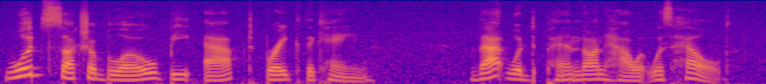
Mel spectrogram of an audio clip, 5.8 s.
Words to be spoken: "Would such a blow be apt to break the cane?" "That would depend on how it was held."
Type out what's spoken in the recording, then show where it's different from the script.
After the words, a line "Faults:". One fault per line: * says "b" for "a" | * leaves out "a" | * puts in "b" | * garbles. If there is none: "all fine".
"Would such a blow be apt break the cane?" "That would depend on how it was held."
Faults:
* leaves out "to"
